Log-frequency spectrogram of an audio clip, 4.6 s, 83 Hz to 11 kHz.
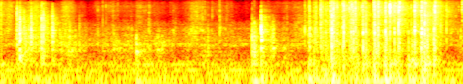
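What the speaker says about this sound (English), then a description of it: "2 more shuffles." A deck of cards is shuffled by hand close up, with bursts of rapid papery riffling and flicking, heavier toward the end.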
